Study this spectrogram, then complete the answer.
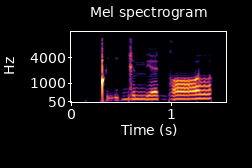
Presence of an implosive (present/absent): absent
